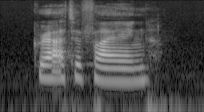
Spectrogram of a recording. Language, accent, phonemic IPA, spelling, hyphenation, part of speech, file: English, US, /ˈɡrætɪfaɪ.ɪŋ/, gratifying, grat‧i‧fy‧ing, verb / adjective, En-us-gratifying.ogg
- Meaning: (verb) present participle and gerund of gratify; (adjective) Pleasing, satisfying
